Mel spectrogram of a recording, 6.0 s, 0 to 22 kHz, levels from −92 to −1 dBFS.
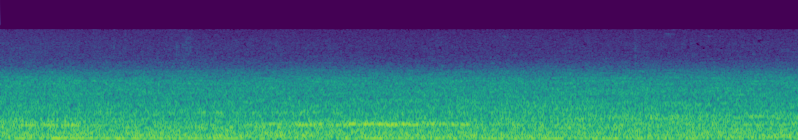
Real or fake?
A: real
